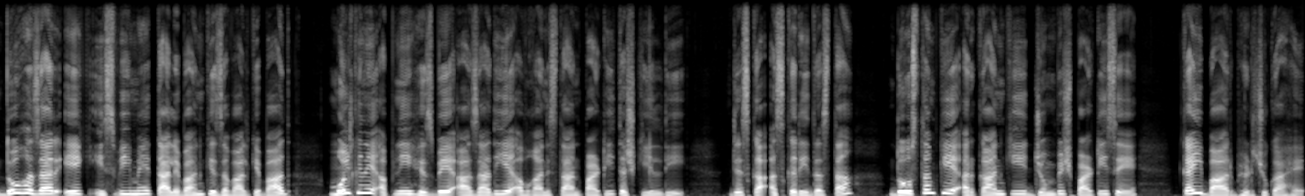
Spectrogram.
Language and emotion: Urdu, neutral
